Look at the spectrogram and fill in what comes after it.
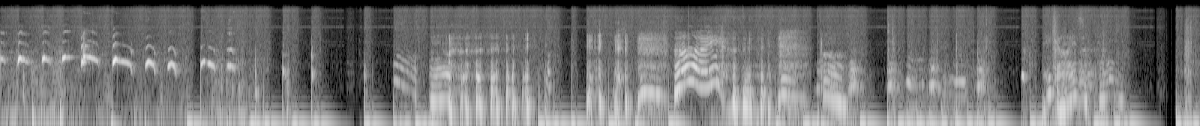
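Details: Litter of four-week-old German Shepherd pups after eating, crying with high whimpers at first, then lower, harsher wavering whines and grumbles in overlapping bursts, separated by brief quiet gaps and light rustling.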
